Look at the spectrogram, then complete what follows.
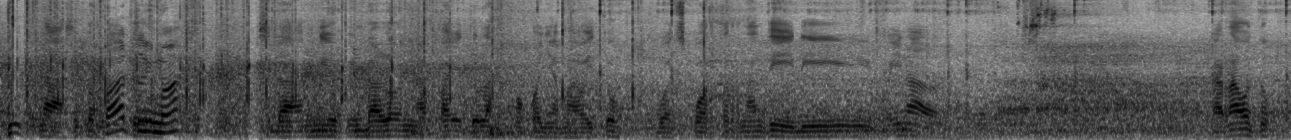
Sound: applause

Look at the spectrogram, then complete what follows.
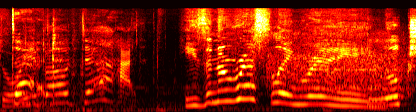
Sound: audience cheers

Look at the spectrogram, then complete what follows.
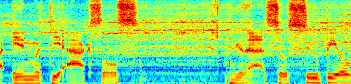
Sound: tires squealing

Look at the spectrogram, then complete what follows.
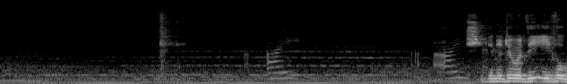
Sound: laughs softly

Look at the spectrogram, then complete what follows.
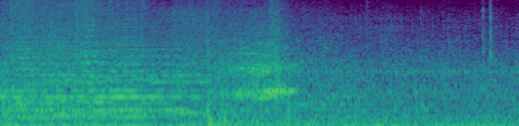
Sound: squealing tires

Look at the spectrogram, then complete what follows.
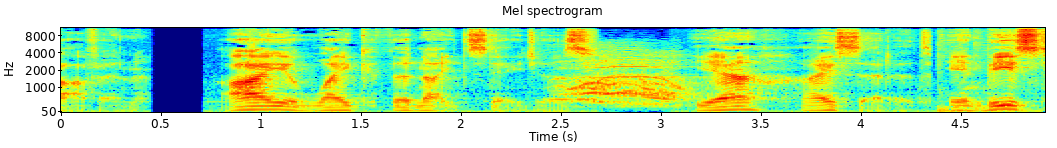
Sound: audience gasps

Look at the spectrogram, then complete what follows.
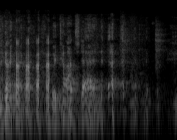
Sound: laugh

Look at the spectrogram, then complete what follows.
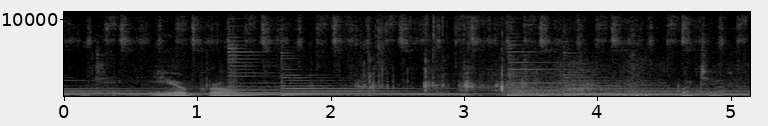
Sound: light, cheerful music; case rattles

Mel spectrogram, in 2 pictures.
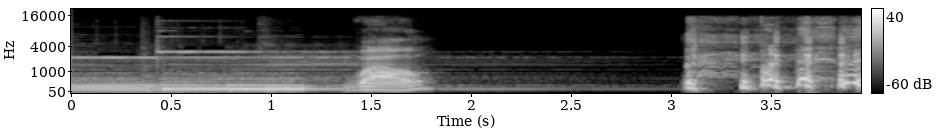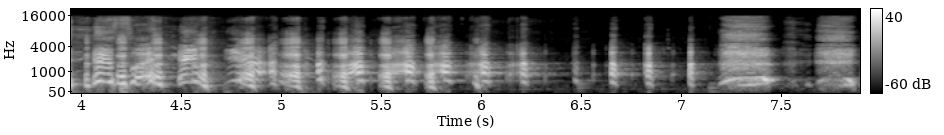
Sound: both laugh

